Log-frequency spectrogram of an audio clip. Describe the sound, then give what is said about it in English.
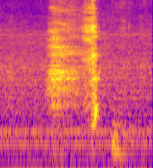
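A breathy intake of air, then a single sharp, abrupt hiccup with a clipped voiced catch, and a faint low after-sound. No talking. “I got hiccups.”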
